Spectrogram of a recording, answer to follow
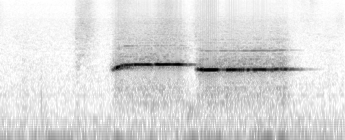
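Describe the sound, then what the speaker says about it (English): A person whistles two sustained, clear notes, the first slightly rising and the second steady and lower, in a quiet room during a night-time ghost hunt, with faint low hum beneath. "we're going to whistle. Try and copy it"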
